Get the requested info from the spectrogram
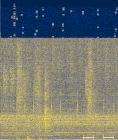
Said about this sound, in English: There he goes, boop, dude. Boop, boop. Okay, phone hung up. You heard the beeps, right? Right. Yeah, it's cool. We got a new system here.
